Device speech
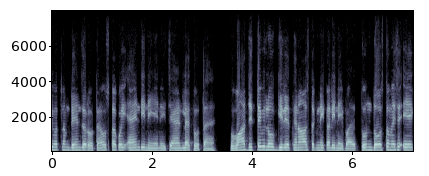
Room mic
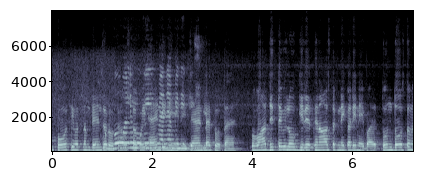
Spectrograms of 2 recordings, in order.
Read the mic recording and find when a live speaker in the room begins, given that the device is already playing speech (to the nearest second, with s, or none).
1 s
